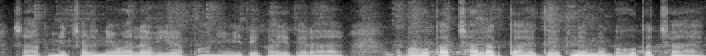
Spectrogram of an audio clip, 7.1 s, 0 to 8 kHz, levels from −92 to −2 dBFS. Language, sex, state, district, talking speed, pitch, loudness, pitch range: Maithili, male, Bihar, Araria, 180 wpm, 115 Hz, -21 LUFS, 110-120 Hz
